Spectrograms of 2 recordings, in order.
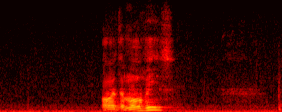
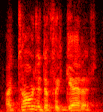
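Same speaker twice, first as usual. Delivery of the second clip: sharp, higher angry outburst; 10 semitones higher than usual. Acted. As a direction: snap at her, fed up. Husband snaps during argument.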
